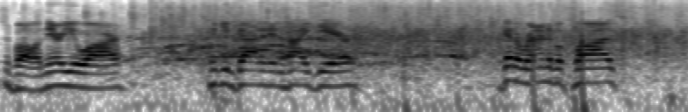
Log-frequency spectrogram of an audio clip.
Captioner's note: crowd applause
